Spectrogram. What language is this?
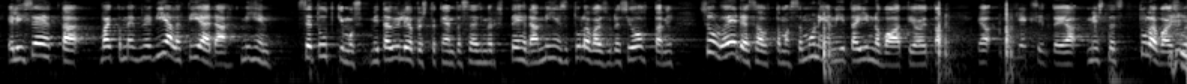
Finnish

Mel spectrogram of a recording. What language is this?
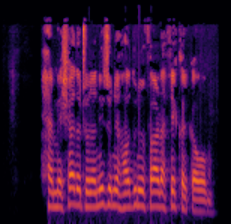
Pashto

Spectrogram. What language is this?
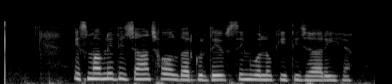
Punjabi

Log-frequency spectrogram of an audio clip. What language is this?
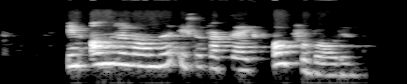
Dutch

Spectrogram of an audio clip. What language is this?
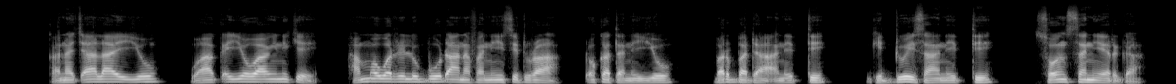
Oromo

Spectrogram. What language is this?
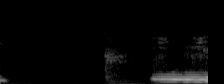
Punjabi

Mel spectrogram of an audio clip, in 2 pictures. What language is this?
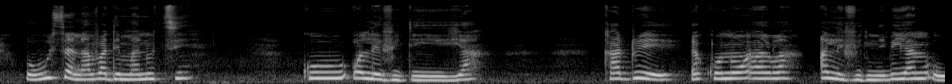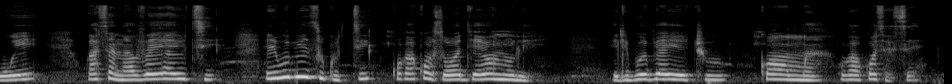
Ikposo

